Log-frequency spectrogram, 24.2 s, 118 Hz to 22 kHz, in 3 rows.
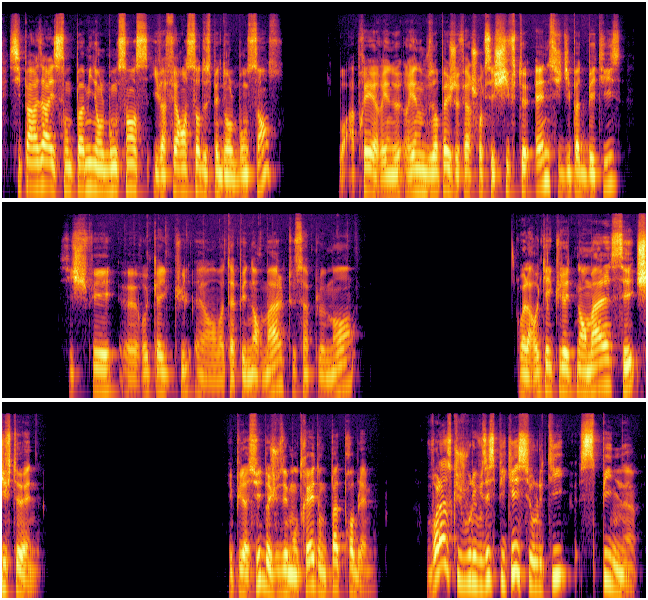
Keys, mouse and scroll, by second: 21.7-24.1 shift+middle drag, 22.9-23.7 scroll down 2.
